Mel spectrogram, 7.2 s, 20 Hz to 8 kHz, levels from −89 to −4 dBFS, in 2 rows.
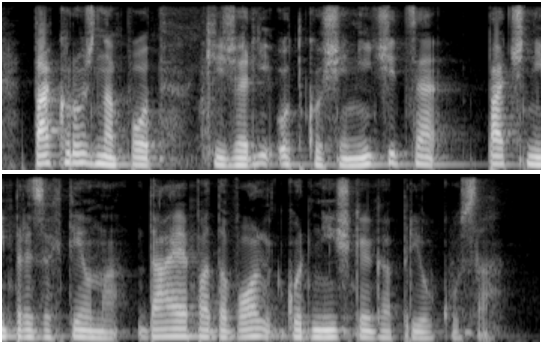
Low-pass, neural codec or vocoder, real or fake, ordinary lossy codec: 7.2 kHz; none; real; none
